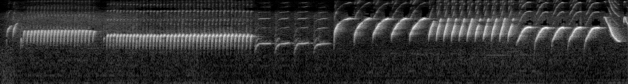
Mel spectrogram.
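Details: Canary song of two buzzy steady trills, a few soft notes, then quickening series of curved whistled notes rising in loudness.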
